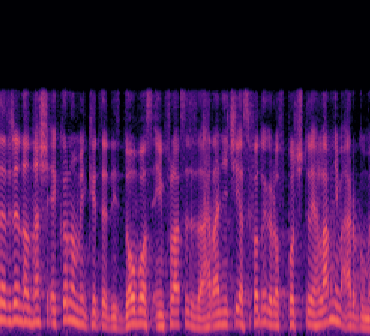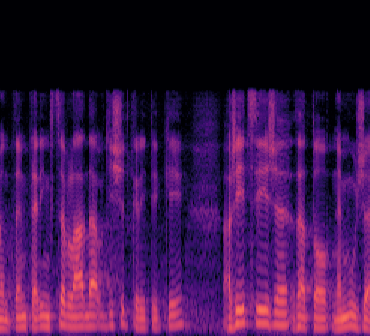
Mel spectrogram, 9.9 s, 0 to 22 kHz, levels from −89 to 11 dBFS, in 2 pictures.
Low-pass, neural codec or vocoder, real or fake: 7.2 kHz; codec, 16 kHz, 0.8 kbps, ZipCodec; fake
